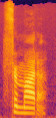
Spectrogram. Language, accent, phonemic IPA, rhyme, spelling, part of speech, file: English, US, /ˌfɜːɹˈmɑtə/, -ɑːtə, fermata, noun, En-us-fermata.ogg
- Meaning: The holding of a note or rest for longer than its usual duration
